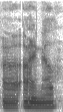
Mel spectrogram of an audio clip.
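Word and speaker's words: Arcángel: Everything in her life is controlled by Arhangel, which is spelled like Archangel. The Spanish pronunciation is exactly as Gongli pronounces it here.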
